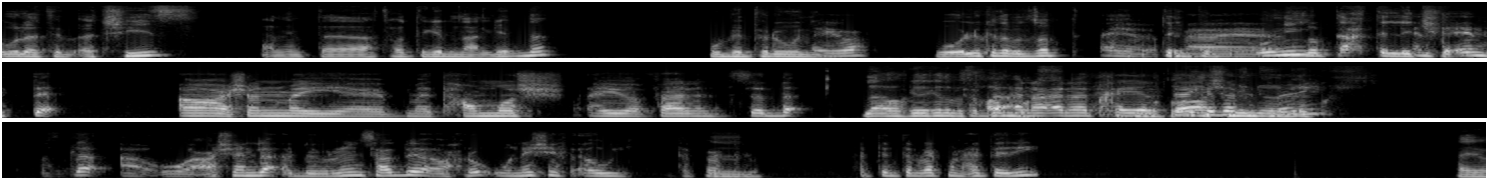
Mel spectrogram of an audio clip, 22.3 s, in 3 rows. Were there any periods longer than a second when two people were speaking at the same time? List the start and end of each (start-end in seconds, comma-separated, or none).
5.5-7.4, 12.2-14.1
